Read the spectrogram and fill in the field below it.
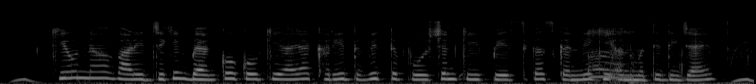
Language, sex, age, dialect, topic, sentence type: Hindi, female, 18-24, Kanauji Braj Bhasha, banking, statement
